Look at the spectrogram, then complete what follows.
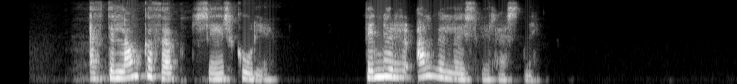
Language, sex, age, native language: Icelandic, female, 30-39, Icelandic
